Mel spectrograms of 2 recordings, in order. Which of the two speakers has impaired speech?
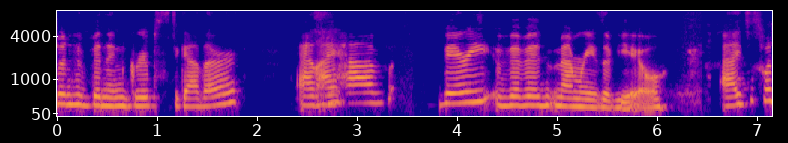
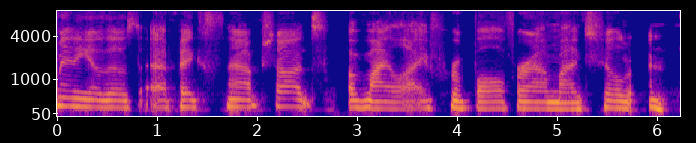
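The second: ALS (Lou Gehrig's disease); fast progressing form; almost bedbound, uses wheelchair; voice wonky, full voice earlier.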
